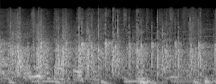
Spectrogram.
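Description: Studio audience clapping on a morning talk show as guests are welcomed, a steady patter of many hands with a voice talking over it throughout.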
